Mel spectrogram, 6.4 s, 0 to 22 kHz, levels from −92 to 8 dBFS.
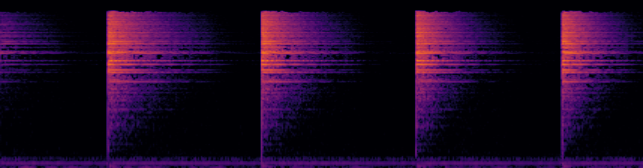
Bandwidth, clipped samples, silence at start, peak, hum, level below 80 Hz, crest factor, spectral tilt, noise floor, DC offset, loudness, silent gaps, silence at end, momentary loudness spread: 17 kHz; under 0.1%; 0 s; 0 dBFS; 60 Hz at -70 dBFS; -78 dBFS; 24 dB; 5.5 dB/octave; -70 dBFS; under 0.1%; -17 LUFS; none; 0.4 s; 23 LU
